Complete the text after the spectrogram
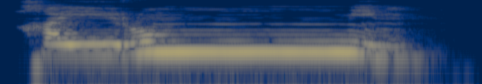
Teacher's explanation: como si fuera una sola dhamma seguida de mim shedda.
